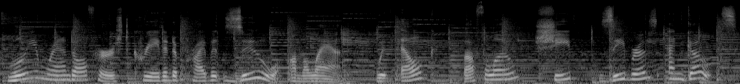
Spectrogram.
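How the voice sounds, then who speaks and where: A woman with a medium pitch and very wide pitch swings speaks at a fairly slow pace and very even loudness, with music in the background. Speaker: documentary narrator for a TV farm magazine show. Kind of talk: TV documentary narration.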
